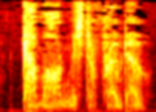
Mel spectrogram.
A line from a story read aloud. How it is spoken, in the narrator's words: he whispered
